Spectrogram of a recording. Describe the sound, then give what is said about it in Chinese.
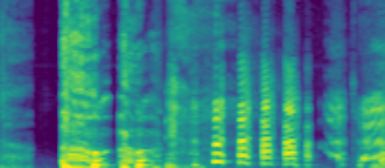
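A person coughs: one loud, harsh, voiced cough, then a quick run of shorter hacking coughs in an uneven rhythm, ending in a rougher, breathy cough. No talking. “你你再说一次，我刚刚咳嗽没听到。”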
